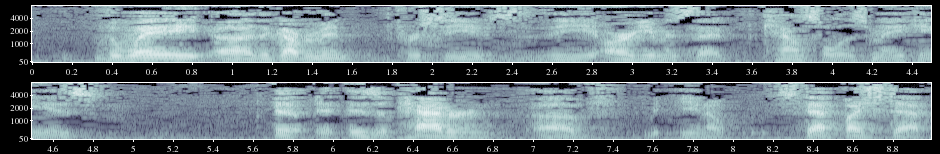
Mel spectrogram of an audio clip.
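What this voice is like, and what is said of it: Congested, stuffy-nosed voice. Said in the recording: “I apologize for my congested tone. I've got a little bit of a cold here.”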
